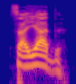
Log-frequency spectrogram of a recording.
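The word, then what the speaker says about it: ציד: Pero esto se pronuncia sayad, ¿okay? Betsayad, la casa del pez.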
